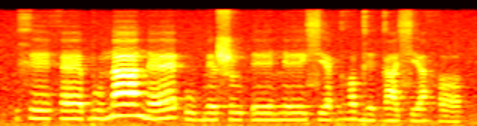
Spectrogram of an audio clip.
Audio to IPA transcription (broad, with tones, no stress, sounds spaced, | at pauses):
x eː˨ h ɛː˨ ɓ u˨ n aː˦ n ɛː˨˦ ʔ u˨ b e˨ ʂ ɯ˨ ʔ eː˨ n eː˨ sʲ a˨ ɡʱ ʌ˦˨ ɡ e˨ ɡ a˨ sʲ a˨ h ʌ˨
